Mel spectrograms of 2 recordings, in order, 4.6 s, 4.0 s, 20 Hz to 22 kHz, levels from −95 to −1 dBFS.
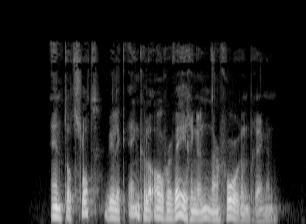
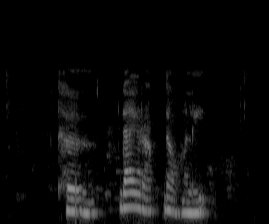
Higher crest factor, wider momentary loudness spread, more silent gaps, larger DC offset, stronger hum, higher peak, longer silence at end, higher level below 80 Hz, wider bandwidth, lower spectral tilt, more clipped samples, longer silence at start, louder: about the same, 18 dB vs 18 dB; about the same, 13 LU vs 14 LU; neither; neither; neither; first, -6 dBFS vs -36 dBFS; second, 0.45 s vs 0.95 s; first, -48 dBFS vs under -90 dBFS; first, 11.5 kHz vs 7.4 kHz; first, -9 dB/octave vs -7 dB/octave; neither; about the same, 0.75 s vs 0.85 s; first, -24 LUFS vs -51 LUFS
